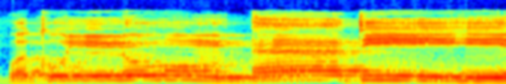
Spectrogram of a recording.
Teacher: സാക്കിൻ തമീമും ശേഷം ഹംസയും ഇൽഹാർ ഷഫവി മണിക്കാതെ വെളിവാക്കണം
